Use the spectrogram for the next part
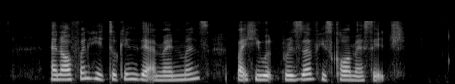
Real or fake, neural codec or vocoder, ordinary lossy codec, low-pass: fake; codec, 16 kHz, 4.8 kbps, FACodec; none; none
